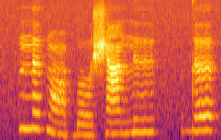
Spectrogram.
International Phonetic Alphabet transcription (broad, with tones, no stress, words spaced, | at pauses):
nə˦ɡɔ̃˨ɓo˨ʃã˧ nɨ˦ | də˦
